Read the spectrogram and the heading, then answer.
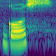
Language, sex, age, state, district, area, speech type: Assamese, female, 30-45, Assam, Nagaon, rural, read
